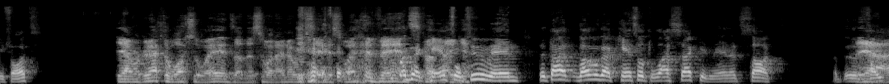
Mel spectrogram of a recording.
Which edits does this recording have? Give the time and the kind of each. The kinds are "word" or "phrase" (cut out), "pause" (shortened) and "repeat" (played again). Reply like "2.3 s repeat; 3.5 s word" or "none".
none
